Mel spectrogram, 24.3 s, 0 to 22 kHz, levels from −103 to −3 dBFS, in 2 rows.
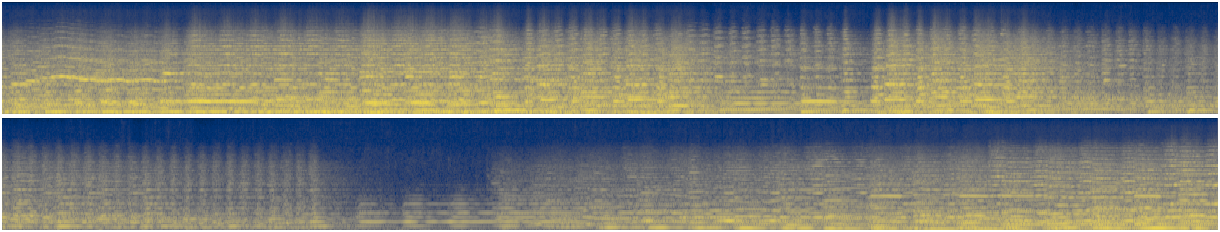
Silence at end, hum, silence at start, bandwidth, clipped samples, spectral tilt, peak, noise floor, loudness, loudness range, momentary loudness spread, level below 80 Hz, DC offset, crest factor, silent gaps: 0 s; none; 0 s; 10.5 kHz; under 0.1%; -5.5 dB/octave; -2 dBFS; -38 dBFS; -18 LUFS; 19 LU; 20 LU; -36 dBFS; under 0.1%; 16 dB; none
